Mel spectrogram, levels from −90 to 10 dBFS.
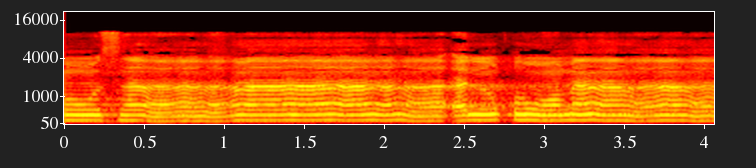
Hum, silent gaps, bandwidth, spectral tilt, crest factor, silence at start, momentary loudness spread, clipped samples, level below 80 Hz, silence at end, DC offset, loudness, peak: none; none; 11 kHz; -3.5 dB/octave; 14 dB; 0 s; 3 LU; under 0.1%; -62 dBFS; 0 s; under 0.1%; -15 LUFS; -2 dBFS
